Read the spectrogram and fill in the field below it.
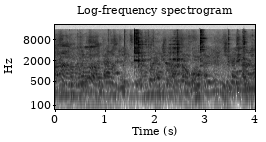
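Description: Metal cutlery clinks against a ceramic plate.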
